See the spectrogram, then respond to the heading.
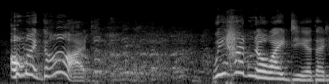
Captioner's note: audience laughing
